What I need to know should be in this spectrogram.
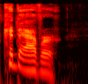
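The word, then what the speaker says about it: cadavre: So they repeat the move with un cadaver, mm-hmm. right? And again, I know I just said that wrong. In French. Sorry. It's cadaver.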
